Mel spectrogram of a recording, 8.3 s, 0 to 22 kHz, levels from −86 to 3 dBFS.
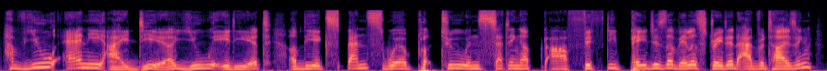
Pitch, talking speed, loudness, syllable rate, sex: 165 Hz, 150 wpm, -19 LUFS, 4.8 syllables/s, male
